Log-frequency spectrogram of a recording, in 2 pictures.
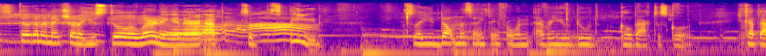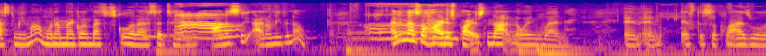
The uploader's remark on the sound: Warning i have not been successful in editing but i tried my best to keep the background noise to a minimum. This is uncut and real.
